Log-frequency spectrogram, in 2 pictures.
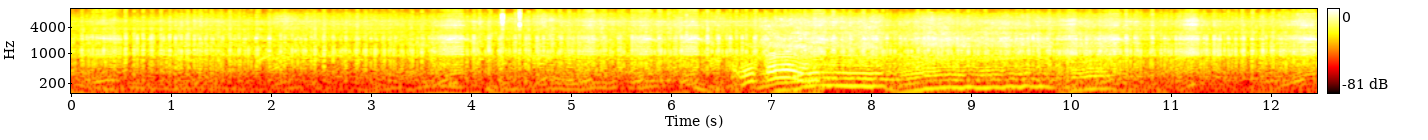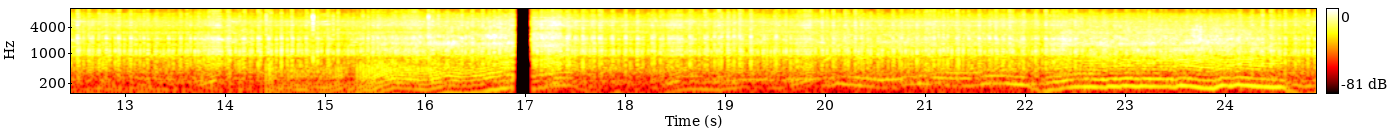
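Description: Small motorbike engines idle and rev nearby.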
